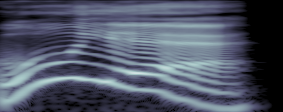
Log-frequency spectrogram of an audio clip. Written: gu4 yi4

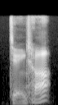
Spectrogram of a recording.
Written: jing3 cha2

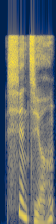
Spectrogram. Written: 陷阱

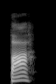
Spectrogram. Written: ba5

